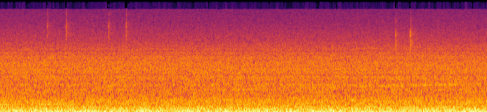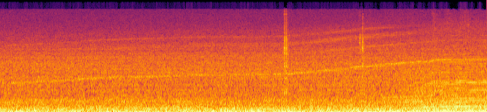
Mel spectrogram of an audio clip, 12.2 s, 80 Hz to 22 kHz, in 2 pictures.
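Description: Airbus A320 jet engines on the takeoff roll in Microsoft Flight Simulator 2024, a steady broadband roar with a whine slowly climbing in pitch and growing louder toward the end, no talk.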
